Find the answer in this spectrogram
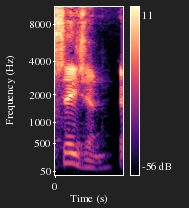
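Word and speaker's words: Parseghian: Is that how you pronounce his last name? I never got it right. – Parsegian.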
